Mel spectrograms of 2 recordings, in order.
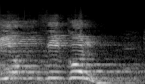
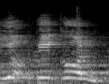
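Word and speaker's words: يُنفِقُونَ: Kalau ngaji yang bener nun mati bertemu fa hukumnya ikhfa. Dibacanya yumfikun, dengung. Karena nggak bisa makhrajul huruf, nggak bisa hukum ngajinya, nggak bisa tajwidnya, bukan dibaca yumfikun, tapi dibaca yukfikun.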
